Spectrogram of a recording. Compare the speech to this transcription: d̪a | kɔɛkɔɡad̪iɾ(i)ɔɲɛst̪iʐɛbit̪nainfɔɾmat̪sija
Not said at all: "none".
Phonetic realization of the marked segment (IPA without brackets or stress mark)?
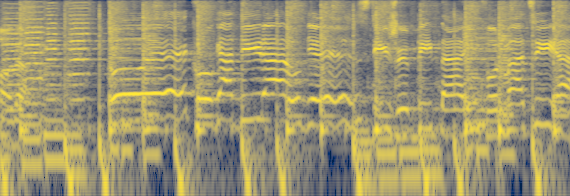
a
